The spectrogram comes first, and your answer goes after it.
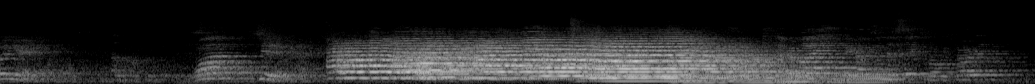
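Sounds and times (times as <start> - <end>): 
brass instrument practice: 3.2 - 9.3.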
